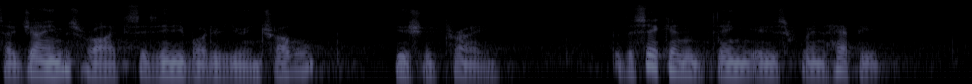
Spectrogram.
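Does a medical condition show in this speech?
Yes: Parkinson's disease; unpredictable effects.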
